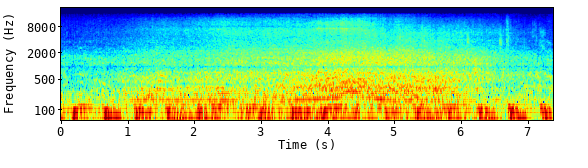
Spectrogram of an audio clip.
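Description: A car pulling away with passengers inside, its engine a continuous loud rumble with a broad hiss that stays fairly level throughout.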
